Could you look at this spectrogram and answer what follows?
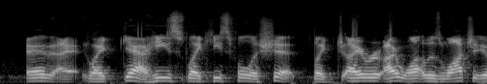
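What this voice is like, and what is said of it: Usual voice. Nothing is said of it.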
